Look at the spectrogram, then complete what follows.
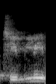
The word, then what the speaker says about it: Ghibli: सो जिबली basically पहले Japanese animation studio हुआ करते थे तो उससे इंस्पायर्ड होके ये हुआ। इटली में जिबली कहते हैं। अमेरिकन गिबली प्रोनाउंस करते हैं इसको।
